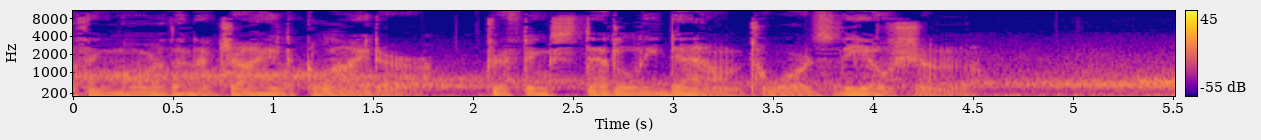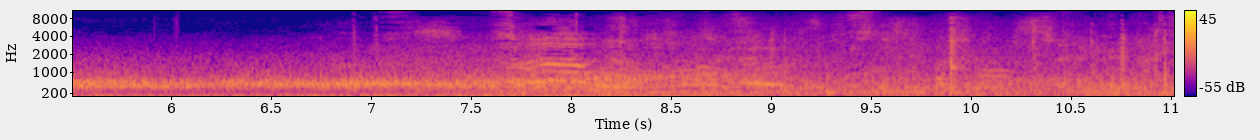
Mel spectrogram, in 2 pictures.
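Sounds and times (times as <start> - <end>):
low rumble: 0.0 - 9.4
wind rushing: 0.0 - 9.8
faint voice: 7.2 - 11.0.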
